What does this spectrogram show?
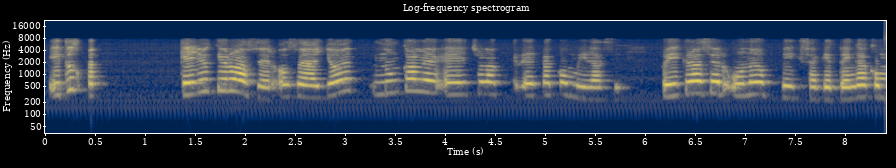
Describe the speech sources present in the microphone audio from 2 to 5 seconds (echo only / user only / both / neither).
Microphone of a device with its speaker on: echo only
